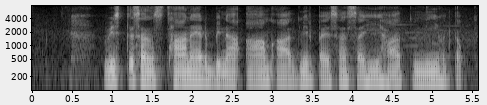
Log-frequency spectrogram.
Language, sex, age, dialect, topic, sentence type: Magahi, male, 46-50, Northeastern/Surjapuri, banking, statement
